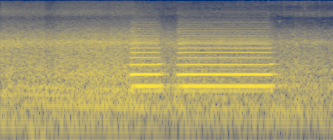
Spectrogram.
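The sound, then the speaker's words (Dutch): A bus hums along with a steady engine and road rumble, then its horn sounds twice: a short honk followed right away by a longer, loud blast. “En daarna met de bus.”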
